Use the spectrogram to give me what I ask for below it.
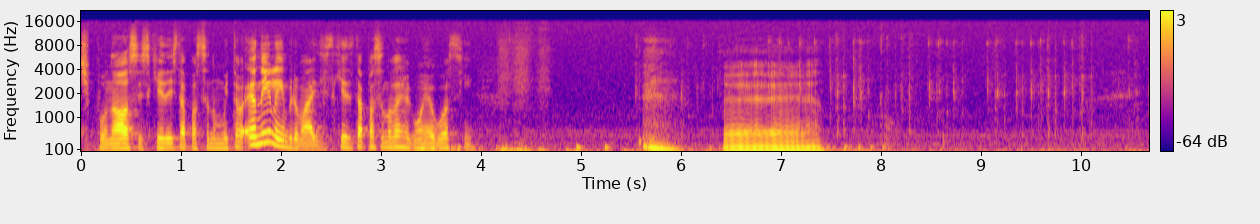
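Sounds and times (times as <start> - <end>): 
speech: 0.1 - 4.2, 6.4 - 7.5
gaming keyboard keys clacking: 7.2 - 10.6.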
